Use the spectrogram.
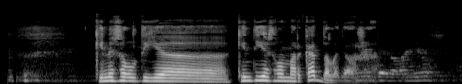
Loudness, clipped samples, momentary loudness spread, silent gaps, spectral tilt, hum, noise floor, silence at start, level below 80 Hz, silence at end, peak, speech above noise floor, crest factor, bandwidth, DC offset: -21 LUFS; under 0.1%; 19 LU; none; -5.5 dB/octave; none; -53 dBFS; 0.25 s; -66 dBFS; 0.3 s; -4 dBFS; 32 dB; 18 dB; 11 kHz; under 0.1%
